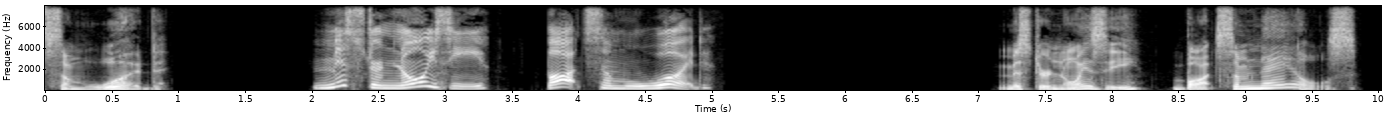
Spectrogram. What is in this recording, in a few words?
Echo Read; Mr. Noisy Builds a House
